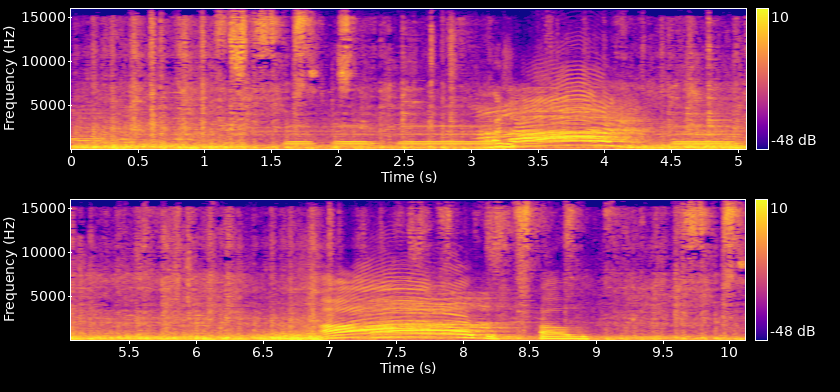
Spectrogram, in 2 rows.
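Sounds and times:
train starting off and chugging along: 0.0s - 10.1s
short tonal horn-like notes: 1.6s - 3.3s, 4.5s - 5.0s
speech: 8.7s - 9.2s.

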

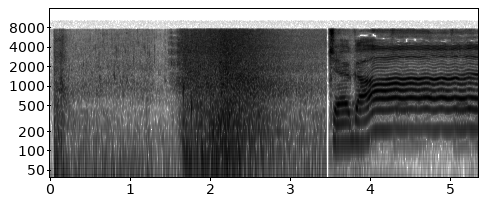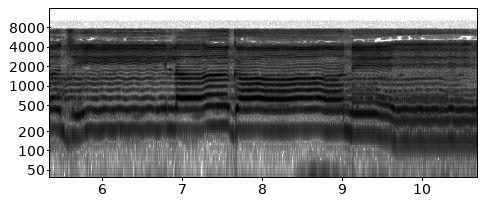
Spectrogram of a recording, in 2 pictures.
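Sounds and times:
rushing floodwater with surging waves: 0.0s - 3.5s
speech: 3.5s - 9.8s.

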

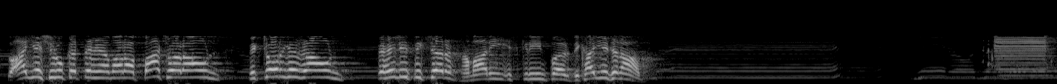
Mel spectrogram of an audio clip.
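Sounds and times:
speech: 0.2s - 6.6s
quiz contestant electronic buzzer: 6.7s - 8.5s, 9.9s - 10.5s.

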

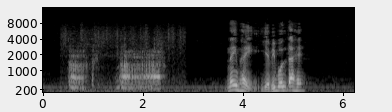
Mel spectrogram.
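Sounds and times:
speech: 0.5s - 2.5s, 3.7s - 5.3s
camel groaning bellows: 0.5s - 2.6s.

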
